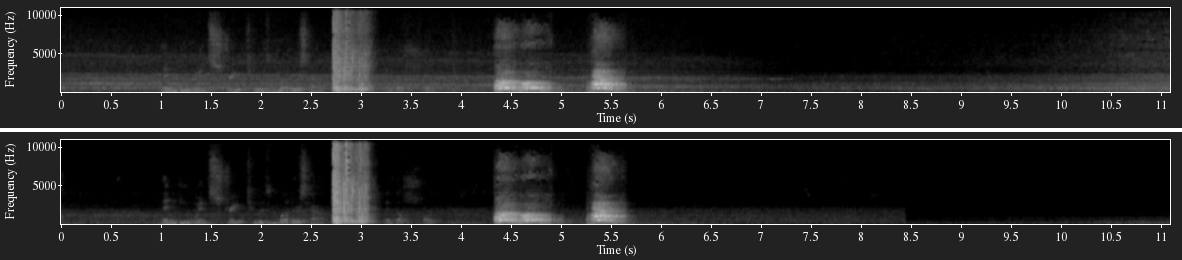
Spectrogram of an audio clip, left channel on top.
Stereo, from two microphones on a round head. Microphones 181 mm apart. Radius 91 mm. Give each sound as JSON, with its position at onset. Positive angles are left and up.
{"t": 1.0, "sound": "a man speaking", "side_deg": 20, "distance_m": 3.5}
{"t": 2.7, "sound": "crushing", "side_deg": -35, "distance_m": 0.9}
{"t": 4.3, "sound": "a shout", "side_deg": 5, "distance_m": 1.0}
